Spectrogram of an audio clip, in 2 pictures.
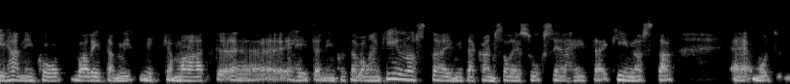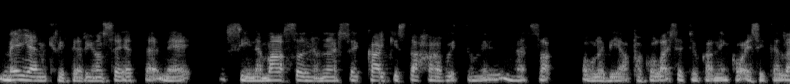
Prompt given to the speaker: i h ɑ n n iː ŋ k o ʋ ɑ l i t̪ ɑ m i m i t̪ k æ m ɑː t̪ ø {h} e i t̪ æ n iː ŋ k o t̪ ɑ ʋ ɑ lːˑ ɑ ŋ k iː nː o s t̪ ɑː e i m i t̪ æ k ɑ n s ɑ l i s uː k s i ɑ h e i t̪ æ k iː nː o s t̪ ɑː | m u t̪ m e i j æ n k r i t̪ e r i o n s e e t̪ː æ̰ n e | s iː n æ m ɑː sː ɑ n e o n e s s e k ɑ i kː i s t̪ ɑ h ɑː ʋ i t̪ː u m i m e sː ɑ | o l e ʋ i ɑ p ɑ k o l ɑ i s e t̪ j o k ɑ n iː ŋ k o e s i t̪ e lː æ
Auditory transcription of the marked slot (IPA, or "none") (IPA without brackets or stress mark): h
